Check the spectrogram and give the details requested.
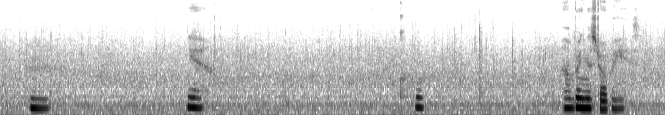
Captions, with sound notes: hmm yeah... *whispers* cool... I'll bring the strawberries...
